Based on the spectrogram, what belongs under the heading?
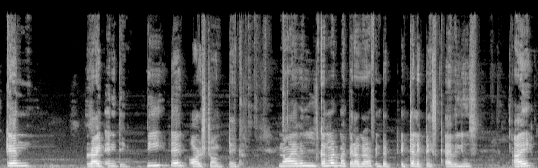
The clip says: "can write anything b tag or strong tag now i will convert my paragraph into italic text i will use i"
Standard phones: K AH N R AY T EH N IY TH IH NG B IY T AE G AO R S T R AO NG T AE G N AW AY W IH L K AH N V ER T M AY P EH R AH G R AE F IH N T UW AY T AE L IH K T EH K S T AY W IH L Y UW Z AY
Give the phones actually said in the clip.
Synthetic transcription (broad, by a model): K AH N R AY T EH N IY T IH NG B IY T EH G AO R S T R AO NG T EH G N AW AY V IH L K AH N V ER T M AY P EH R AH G R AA F IH N T UW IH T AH L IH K T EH S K AY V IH L Y UW Z AY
